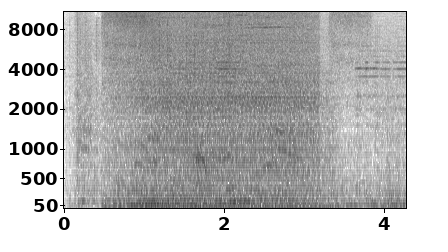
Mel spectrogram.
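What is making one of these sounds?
A loud rushing noise roars from a video game.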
